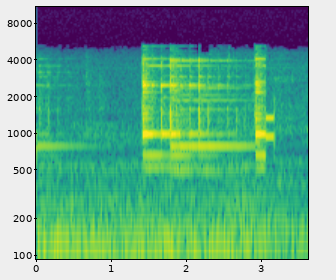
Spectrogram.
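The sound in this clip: A telephone rings with an electronic ringtone: short clusters of bright, high tonal beeps repeat a few times over a low, steady background hum.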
